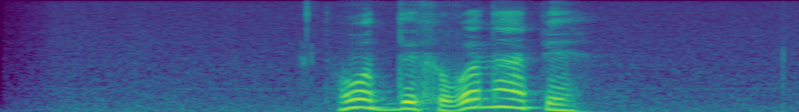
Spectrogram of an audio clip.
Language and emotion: Russian, positive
